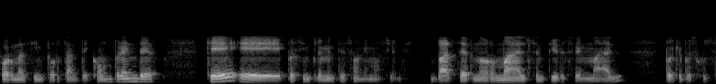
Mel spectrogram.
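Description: No technical faults are audible.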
